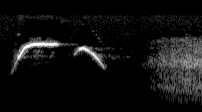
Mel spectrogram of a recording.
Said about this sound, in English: Wish I could whistle. I'll try.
